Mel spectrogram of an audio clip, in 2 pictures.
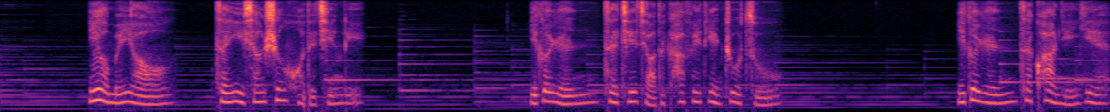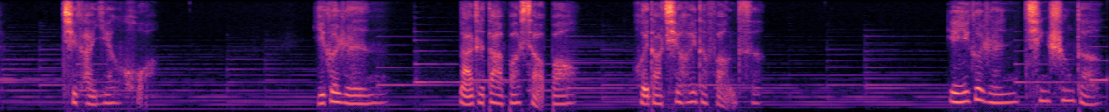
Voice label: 女声情感类 夜听类 节目

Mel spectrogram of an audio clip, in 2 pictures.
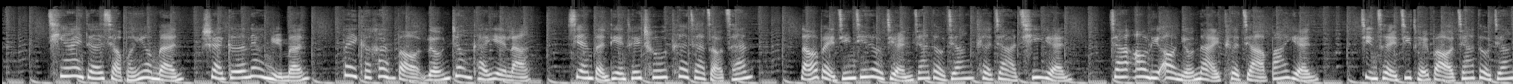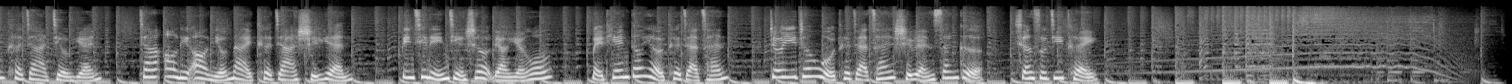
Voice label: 促销 汉堡, peiyin; 贝克汉堡

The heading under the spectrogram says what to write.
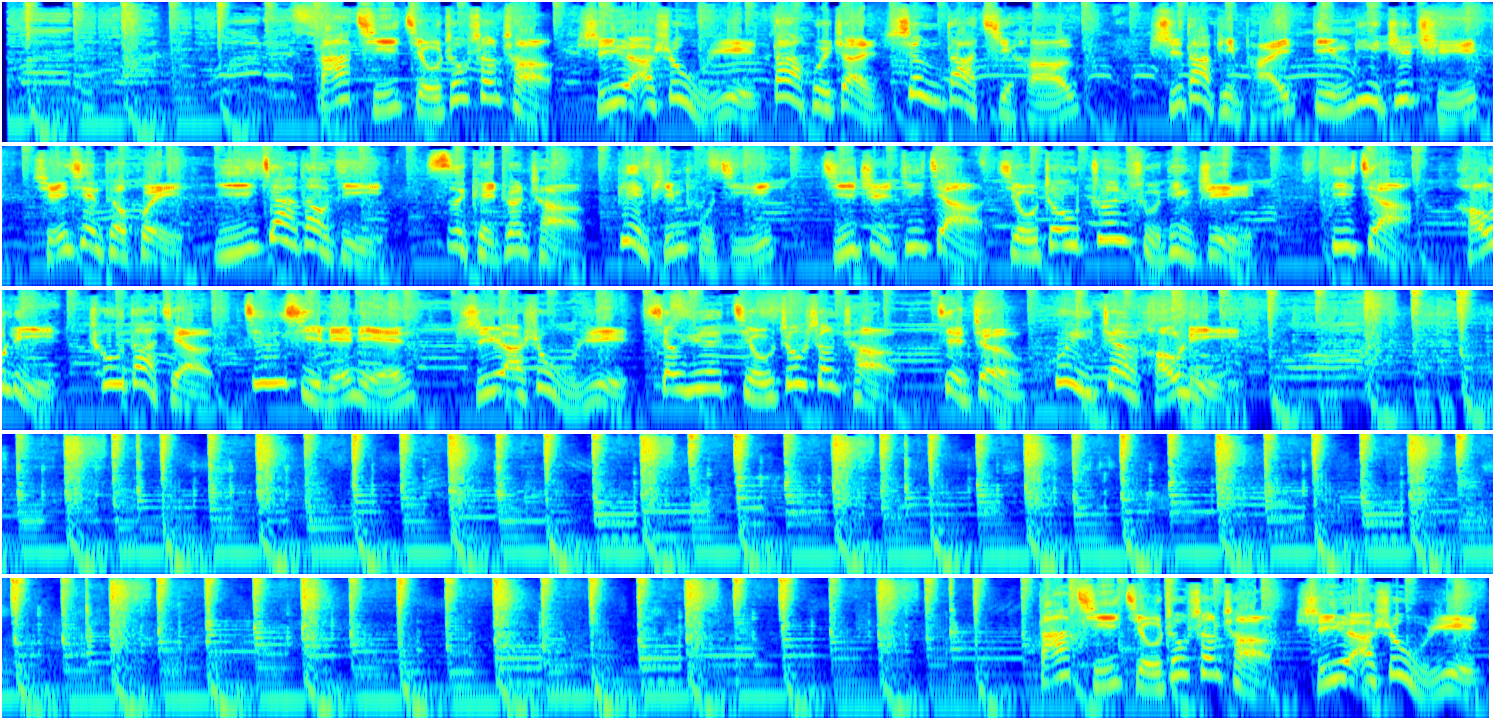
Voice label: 【广告】; 达旗九洲商场

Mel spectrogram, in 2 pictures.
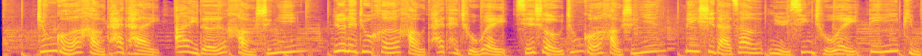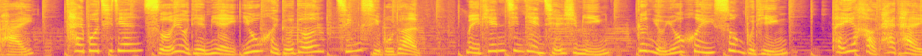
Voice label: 促销; 中国好太太

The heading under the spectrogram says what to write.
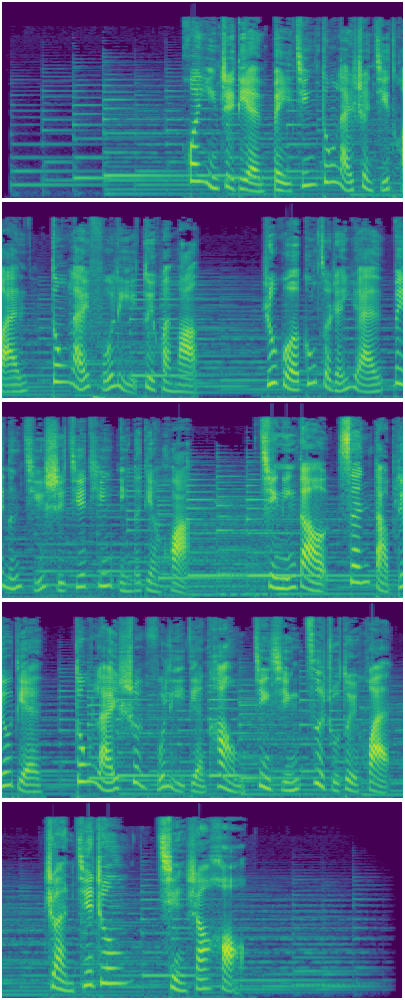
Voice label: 彩铃, 企业, nv; 东来福礼

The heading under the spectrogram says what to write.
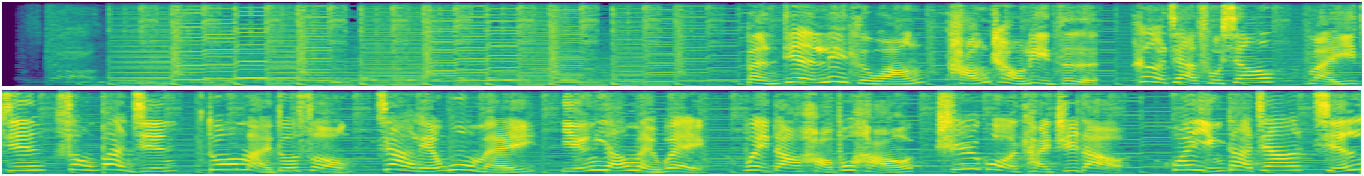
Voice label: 促销; 栗子王

